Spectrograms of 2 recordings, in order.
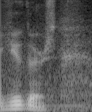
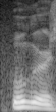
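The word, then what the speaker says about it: Uyghur: the yugar in China I I'm pronouncing this wrong when I was hearing it I was pronouncing it right uh ugar in ugar in China sure CH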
